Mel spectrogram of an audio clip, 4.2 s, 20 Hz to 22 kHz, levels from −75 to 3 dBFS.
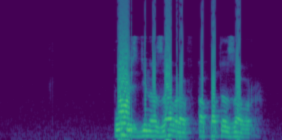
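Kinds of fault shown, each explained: Integer overflow: from 1.76 to 3.60 s the speech is pushed about 6 dB past the integer limit, and each peak wraps to the opposite sign instead of being held flat. The result is violent, sharp cracks on loud syllables, far harsher than the squared-off distortion of clipping.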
